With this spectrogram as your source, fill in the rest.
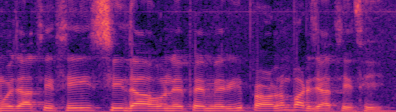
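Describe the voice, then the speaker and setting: Fairly high-pitched male speech, monotone and flat, at a moderate pace amid noticeable background noise and audible room echo. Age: 70s. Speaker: surgery patient. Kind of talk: testimony. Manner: halting.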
